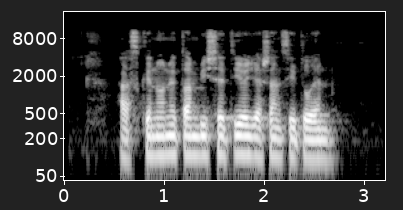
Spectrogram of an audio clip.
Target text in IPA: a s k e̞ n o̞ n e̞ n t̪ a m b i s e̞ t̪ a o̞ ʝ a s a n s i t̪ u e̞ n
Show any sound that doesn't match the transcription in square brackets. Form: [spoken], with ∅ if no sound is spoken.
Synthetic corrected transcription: a s k e̞ n o̞ n e̞ [∅] t̪ a m b i s e̞ t̪ [i] o̞ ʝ a s a n s i t̪ u e̞ n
